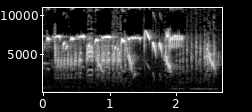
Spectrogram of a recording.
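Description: A goldcrest sings a very high, thin, rolling series of rapid notes that ends in a quick twiddle, with a faint low tone underneath.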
